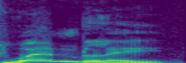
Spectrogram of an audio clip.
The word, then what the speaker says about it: Wembley: You add an extra syllable. Wembley. – I never said Wembley. Wembley. – You said Wembley. – Wembley. – You said Wembley, and you know it. It's Wembley, and you always put an extra syllable.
